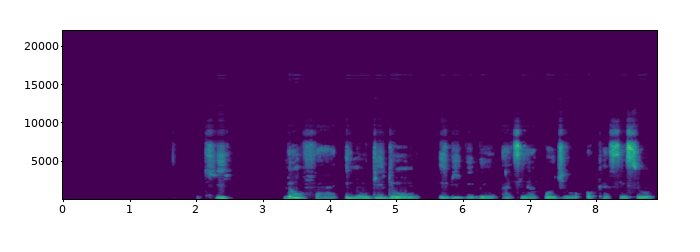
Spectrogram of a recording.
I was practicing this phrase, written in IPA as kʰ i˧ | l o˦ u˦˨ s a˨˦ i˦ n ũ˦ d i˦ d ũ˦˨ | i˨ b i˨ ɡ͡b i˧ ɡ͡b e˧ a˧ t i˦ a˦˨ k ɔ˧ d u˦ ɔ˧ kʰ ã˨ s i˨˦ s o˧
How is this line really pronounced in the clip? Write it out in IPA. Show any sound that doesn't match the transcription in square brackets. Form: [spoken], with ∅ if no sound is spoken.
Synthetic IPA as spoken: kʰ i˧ | l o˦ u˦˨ [f] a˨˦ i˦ n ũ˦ d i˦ d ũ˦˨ | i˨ b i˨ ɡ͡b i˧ ɡ͡b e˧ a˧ t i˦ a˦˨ [k͡p] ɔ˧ [d͡ʒ] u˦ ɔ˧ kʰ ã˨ s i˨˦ s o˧

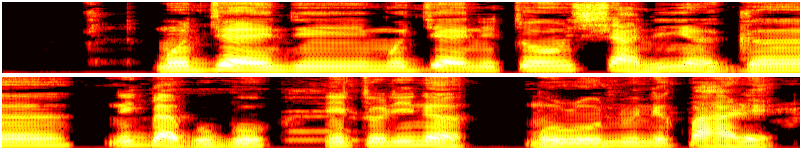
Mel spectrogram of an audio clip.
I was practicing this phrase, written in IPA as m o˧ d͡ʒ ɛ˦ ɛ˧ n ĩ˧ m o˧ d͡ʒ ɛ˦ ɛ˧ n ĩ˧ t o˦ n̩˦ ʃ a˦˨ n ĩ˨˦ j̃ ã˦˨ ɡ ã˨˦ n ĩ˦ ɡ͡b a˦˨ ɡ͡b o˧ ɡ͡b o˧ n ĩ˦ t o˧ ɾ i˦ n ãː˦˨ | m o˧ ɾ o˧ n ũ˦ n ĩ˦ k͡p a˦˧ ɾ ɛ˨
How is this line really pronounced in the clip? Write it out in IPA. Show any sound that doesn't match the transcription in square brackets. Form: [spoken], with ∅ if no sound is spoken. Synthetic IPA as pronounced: m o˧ d͡ʒ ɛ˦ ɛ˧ n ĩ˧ m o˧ d͡ʒ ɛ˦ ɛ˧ n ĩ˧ t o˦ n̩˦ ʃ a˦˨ n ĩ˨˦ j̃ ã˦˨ ɡ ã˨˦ n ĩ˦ ɡ͡b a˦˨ ɡ͡b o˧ ɡ͡b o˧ n ĩ˦ t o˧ ɾ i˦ n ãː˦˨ | m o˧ ɾ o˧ n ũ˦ n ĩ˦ k͡p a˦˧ ɾ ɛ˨

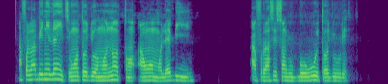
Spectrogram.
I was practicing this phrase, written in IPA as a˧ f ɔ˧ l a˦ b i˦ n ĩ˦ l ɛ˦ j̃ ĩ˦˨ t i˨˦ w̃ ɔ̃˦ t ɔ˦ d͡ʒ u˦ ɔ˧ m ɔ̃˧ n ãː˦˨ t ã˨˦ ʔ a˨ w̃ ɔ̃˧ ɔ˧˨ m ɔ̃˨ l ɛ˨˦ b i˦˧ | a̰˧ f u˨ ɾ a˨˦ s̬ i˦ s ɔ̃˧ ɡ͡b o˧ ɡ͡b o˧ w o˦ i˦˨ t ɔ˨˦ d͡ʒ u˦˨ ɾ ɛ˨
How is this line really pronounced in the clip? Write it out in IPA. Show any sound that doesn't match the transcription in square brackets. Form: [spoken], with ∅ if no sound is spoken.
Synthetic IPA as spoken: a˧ f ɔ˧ l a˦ b i˦ n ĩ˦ l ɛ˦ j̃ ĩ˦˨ t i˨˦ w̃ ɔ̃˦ t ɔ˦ d͡ʒ u˦ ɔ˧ m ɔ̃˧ n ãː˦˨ t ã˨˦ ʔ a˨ w̃ ɔ̃˧ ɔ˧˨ m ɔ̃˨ l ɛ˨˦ b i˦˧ | a̰˧ f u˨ ɾ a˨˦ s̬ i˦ s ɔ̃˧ ɡ͡b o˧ ɡ͡b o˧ w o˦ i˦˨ t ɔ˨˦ d͡ʒ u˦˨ ɾ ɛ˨

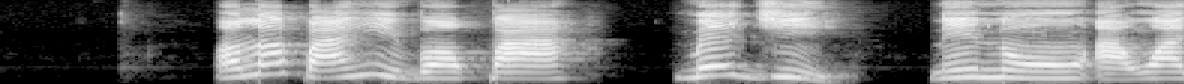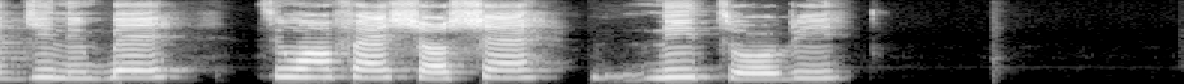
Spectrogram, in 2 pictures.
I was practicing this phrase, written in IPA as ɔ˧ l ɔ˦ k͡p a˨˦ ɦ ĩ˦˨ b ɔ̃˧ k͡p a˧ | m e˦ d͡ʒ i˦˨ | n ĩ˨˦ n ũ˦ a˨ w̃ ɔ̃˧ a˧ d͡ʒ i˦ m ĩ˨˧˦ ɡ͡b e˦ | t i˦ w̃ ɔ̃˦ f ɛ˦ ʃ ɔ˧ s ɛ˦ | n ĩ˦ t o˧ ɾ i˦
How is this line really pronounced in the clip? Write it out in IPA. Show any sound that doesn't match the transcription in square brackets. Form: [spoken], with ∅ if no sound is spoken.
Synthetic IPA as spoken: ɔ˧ l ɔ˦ k͡p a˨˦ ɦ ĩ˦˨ b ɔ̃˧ k͡p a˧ | m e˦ d͡ʒ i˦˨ | n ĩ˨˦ n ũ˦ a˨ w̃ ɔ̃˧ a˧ d͡ʒ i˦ [n] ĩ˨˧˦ ɡ͡b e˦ | t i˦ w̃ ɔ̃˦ f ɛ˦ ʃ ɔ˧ [ʃ] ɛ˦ | n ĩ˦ t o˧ ɾ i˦

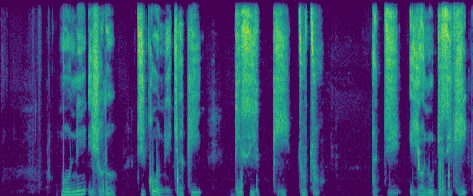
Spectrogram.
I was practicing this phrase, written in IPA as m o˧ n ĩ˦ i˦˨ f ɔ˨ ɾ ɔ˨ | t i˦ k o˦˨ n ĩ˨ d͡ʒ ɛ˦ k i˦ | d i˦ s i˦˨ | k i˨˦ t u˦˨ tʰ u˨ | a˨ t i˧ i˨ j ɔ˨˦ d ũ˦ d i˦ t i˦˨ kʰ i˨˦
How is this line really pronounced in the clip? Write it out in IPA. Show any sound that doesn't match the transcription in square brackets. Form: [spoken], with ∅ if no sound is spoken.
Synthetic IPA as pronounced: m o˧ n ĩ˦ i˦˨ [ʃ] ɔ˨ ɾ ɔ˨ | t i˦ k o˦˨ n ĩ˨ d͡ʒ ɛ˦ k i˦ | d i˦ s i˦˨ | k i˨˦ t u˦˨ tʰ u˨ | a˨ t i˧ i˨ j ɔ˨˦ [n] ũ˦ d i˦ [s] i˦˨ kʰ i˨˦

